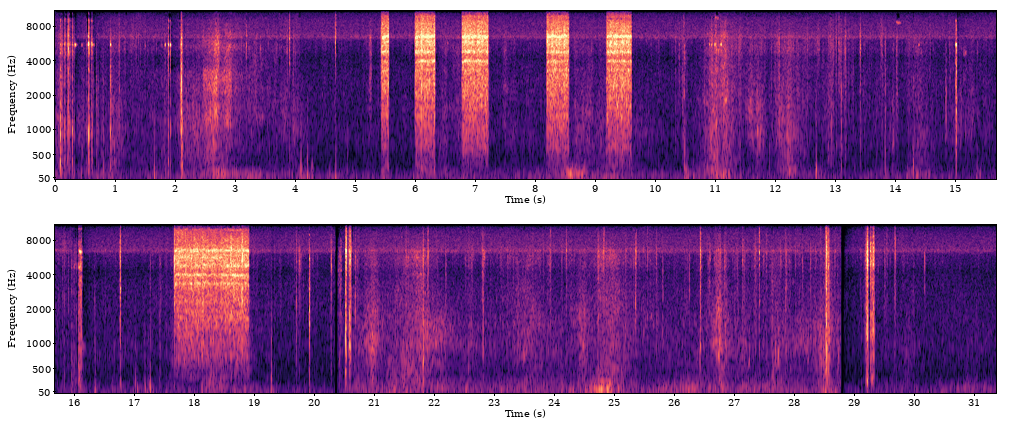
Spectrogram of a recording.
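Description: Hammer blows on a seal driver, driving a new seal into a truck wheel hub: a series of sharp, irregular strikes, several in quick succession in the first third.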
